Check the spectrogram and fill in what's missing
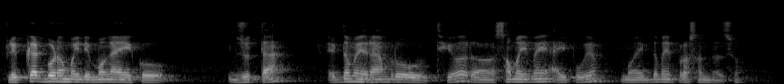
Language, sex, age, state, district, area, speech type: Nepali, male, 30-45, West Bengal, Darjeeling, rural, spontaneous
